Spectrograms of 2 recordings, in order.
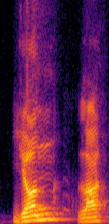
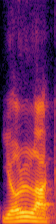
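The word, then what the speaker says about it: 연락: curious where your luck young luck is how you spell it but your luck is how you say it your luck on this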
